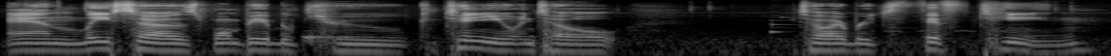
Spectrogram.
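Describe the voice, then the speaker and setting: A man hosting a gaming video, explaining things informally in a halting, casual way as he plays. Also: medium pitch, fairly even intonation, a bit bright, slight background noise. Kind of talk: casual gameplay commentary. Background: faint game music.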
